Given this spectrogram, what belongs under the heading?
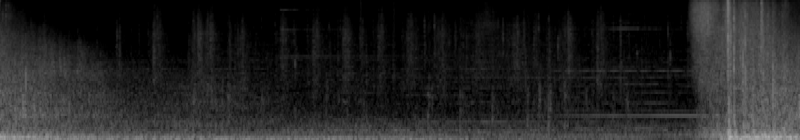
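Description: A Confringo fire spell blast in Hogwarts Legacy, a loud broadband explosive burst near the end that follows a stretch of rumbling game ambience with scattered crackles.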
